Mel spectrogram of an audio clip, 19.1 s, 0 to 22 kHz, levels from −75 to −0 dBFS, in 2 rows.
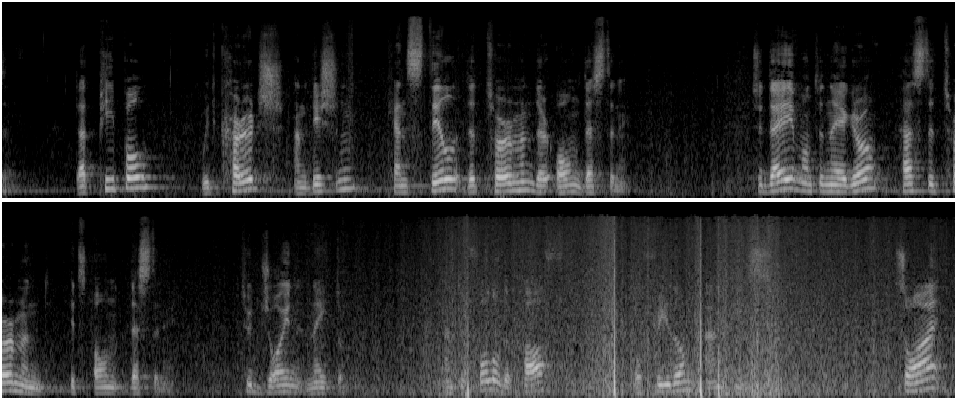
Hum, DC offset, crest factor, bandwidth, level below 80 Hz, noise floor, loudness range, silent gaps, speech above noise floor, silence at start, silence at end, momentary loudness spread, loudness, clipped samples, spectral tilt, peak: none; under 0.1%; 28 dB; 16.5 kHz; -50 dBFS; -56 dBFS; 6 LU; none; 28 dB; 0 s; 0 s; 16 LU; -29 LUFS; under 0.1%; -4 dB/octave; 0 dBFS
